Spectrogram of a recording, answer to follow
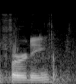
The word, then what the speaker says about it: Forde: so uh my name is fery that's a Norwegian ised mispronunciation of uh my name and I'm at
